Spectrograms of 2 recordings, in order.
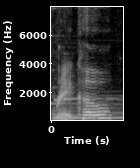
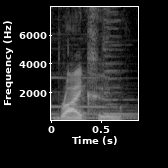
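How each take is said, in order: First: The second syllable has no long oo sound. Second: The second syllable ends in a long oo sound. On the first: The speaker calls it right. "I'm still, like, relearning how to pronounce that Pokemon's name" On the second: The speaker calls it wrong. "for most of my life I said Raikou. Which I now understand makes no sense"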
